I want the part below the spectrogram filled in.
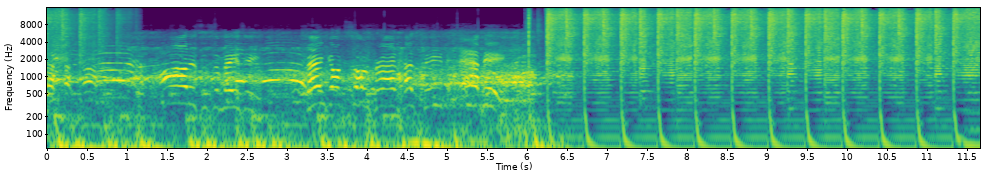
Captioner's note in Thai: ปรบมือ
